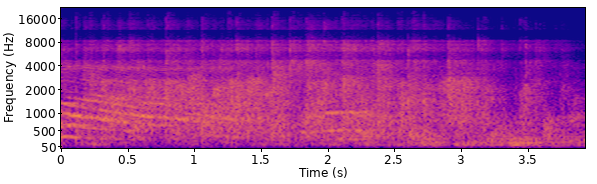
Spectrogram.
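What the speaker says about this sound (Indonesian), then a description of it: "Kita kasih tepuk tangan untuk kelompok 2." Students clapping in a classroom for a presenting group during a physics lesson on Newton's second law, a dense, loud patter of hands that runs steadily throughout.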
